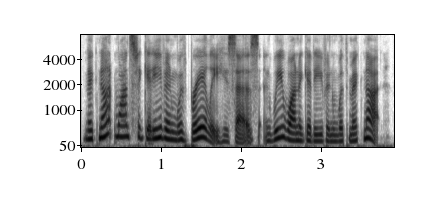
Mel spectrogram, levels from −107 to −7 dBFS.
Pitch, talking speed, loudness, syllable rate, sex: 210 Hz, 260 wpm, -16 LUFS, 6.5 syllables/s, female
